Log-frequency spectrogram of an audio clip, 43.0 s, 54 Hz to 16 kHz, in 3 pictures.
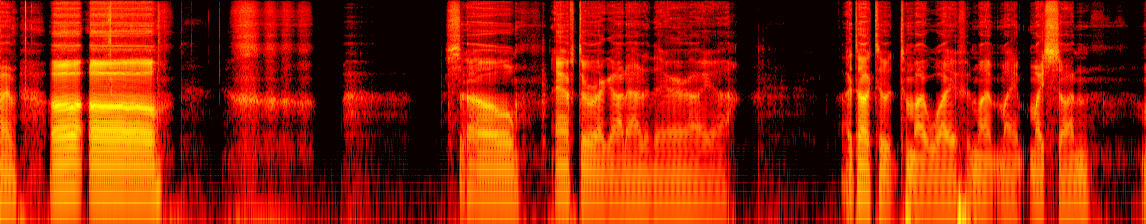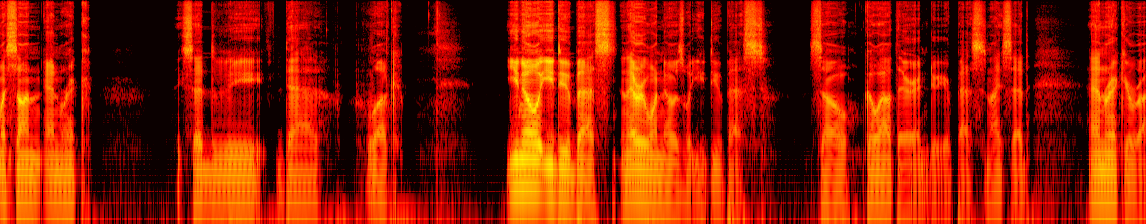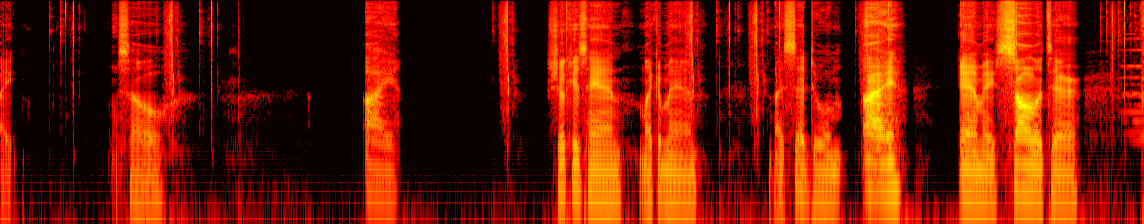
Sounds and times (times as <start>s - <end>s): Speech: 0.0s - 2.1s, 5.6s - 9.2s, 10.5s - 13.7s, 14.3s - 15.5s, 16.5s - 19.4s, 20.7s - 27.2s, 27.9s - 28.9s, 30.0s - 30.8s, 33.2s - 33.7s, 35.5s - 37.4s, 38.3s - 40.0s, 40.6s - 42.2s
Inside, small room: 0.0s - 42.9s.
